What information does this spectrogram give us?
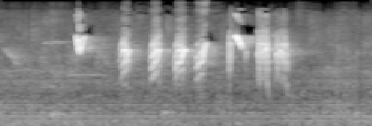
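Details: Song of a black-browed reed warbler: a rapid run of about eight scratchy, chattering notes, some with sharp high whistled tips, delivered in one energetic phrase against a quiet background.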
